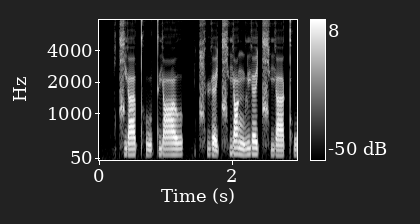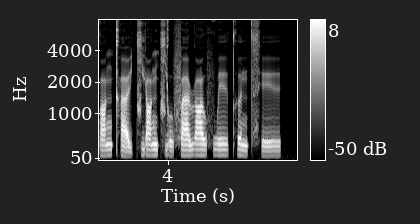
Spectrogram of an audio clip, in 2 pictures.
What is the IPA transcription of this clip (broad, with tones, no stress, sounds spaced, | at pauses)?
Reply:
t͡ɕ j ä˧˥ t̪ʰ ṵ˨˩ t̪ j ɑ˥ ʊ̯ | t͡ɕʰ ɥ ɛ̰˨˩ t͡ɕʰ j ɑ˥˩ ŋ l j ɛ˥ t͡ɕʰ j ä˧˥ kʰ w ɑ˧˥ ŋ kʰ a̰˨˩ ɪ̯ t͡ɕ j ɑ˥ ŋ t͡ɕ j o˨ ʊ̯ f ä˥ ɻ ɑ˥ ʊ̯ f w e˥ ɪ̯ t̪ʰ ə˥˩ n t͡sʰ e˥ ɪ̯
